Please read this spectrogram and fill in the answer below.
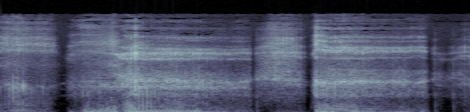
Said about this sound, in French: L'ogre se mit alors à les compter et recompter, inlassablement jusqu'à sa tête tombe sur sa poitrine et qu'il s'endorme. Son ronflement était plus fort que tonnerre.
